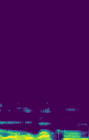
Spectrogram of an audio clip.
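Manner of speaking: sugary, sweet storybook cartoon voice. Imitating how the other speaker welcomes people on a live: sweet Disney-character voice. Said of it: "your voice sounds like a Disney character".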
